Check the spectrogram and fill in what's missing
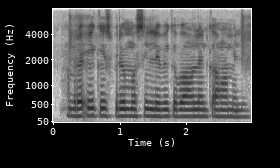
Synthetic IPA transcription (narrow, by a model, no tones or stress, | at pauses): həmɾaʔekespɾemːəsinlebekebaɔ̃nlaɪnkaɦãmili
